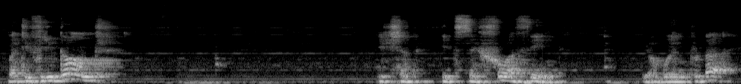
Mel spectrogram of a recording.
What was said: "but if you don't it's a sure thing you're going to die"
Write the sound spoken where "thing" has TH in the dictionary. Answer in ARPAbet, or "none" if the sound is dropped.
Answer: TH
